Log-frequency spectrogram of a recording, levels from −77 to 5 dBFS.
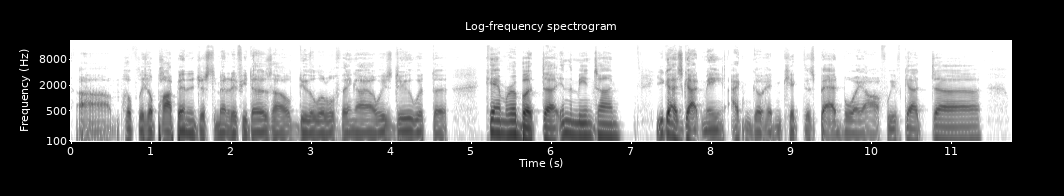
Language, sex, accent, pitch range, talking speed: English, male, American, 75-105 Hz, 230 wpm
